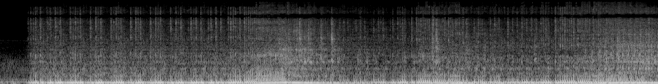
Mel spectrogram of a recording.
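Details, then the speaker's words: Air-cooled VW Bus 2007cc single-port stroker: uneven rattly knock, worse as revs climb, with lost power. Cylinder four had 110 psi versus 150; teardown found a worn rod bearing and a broken oil ring. "so basically we started having this weird rattly knocking noise lost a little power"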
